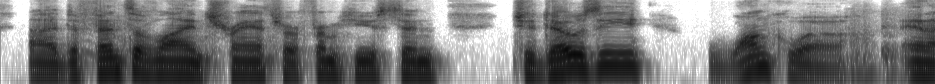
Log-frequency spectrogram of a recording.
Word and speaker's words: Chidozie Nwankwo: And I think I said it right that time, right? Oh yeah, yeah, you got it down pat. Awesome. You got the silent N there, so it's a little bit confusing for some, but I know Buff fans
